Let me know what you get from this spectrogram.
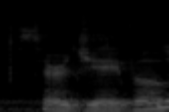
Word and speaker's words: Sarajevo: She also really couldn't say Sarajevo. She had always pronounced the J. – Sarajevo? – Yeah.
